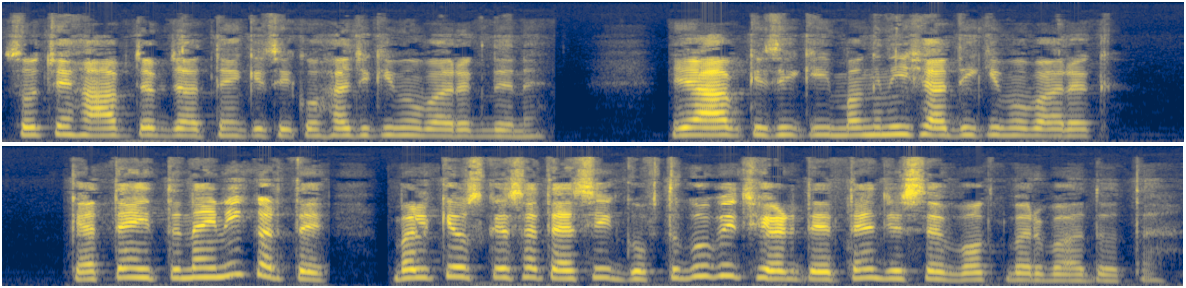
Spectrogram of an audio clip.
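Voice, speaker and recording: A woman's voice: medium pitch, darkish tone. A woman Islamic teacher reading from a book to her students and explaining it, stopping to ask and answer what words mean. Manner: pauses to explain word meanings with quick questions to the class; conversational, addresses listeners directly.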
